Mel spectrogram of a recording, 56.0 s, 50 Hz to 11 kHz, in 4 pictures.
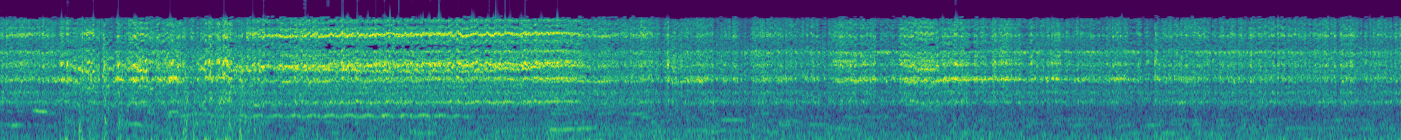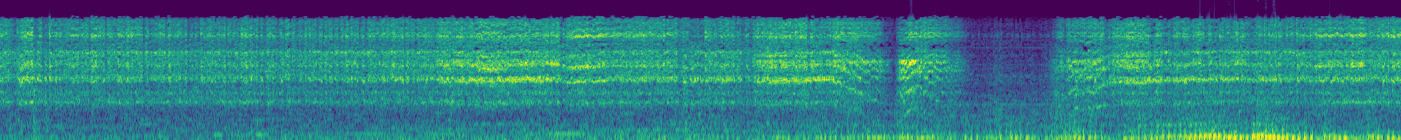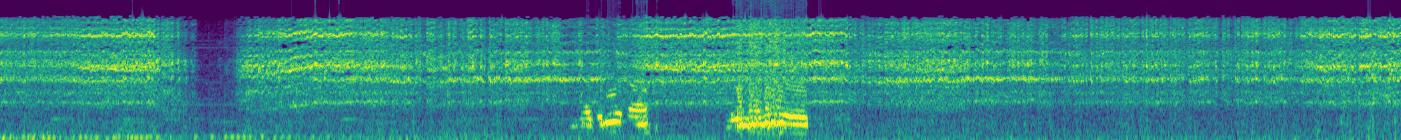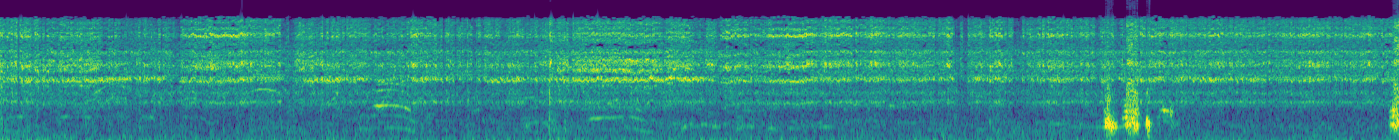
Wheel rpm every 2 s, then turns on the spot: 220, 220, 220, 230, 230, 230, 230, 230, 230, 230, 230, 100, 110, 230, 210, 130, 220, 220, 220, 230, 230, 220, 220, 230, 220, 230, 230, 230.
none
